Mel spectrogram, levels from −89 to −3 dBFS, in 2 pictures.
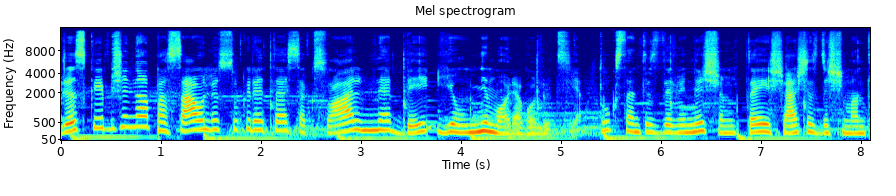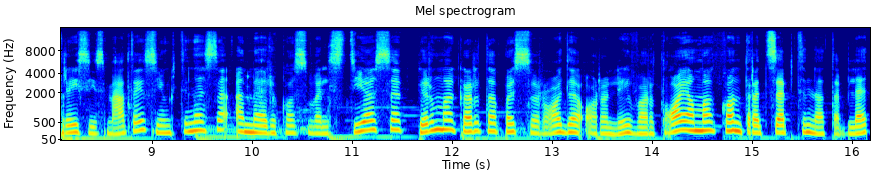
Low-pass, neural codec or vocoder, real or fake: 14.4 kHz; codec, 44.1 kHz, 7.8 kbps, Pupu-Codec; fake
